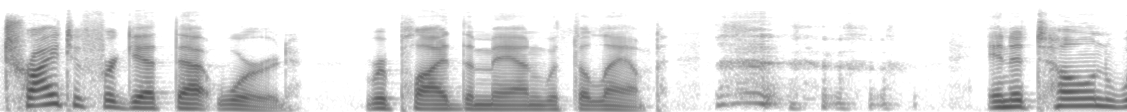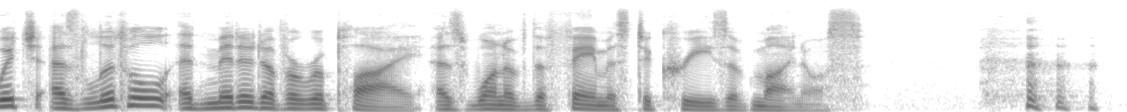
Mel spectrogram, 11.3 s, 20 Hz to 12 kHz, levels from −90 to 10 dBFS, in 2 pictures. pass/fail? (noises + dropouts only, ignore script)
fail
